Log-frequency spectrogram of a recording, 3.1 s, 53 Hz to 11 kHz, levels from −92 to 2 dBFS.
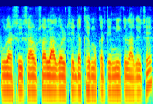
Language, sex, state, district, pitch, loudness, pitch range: Maithili, male, Bihar, Supaul, 115 Hz, -17 LUFS, 110-115 Hz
